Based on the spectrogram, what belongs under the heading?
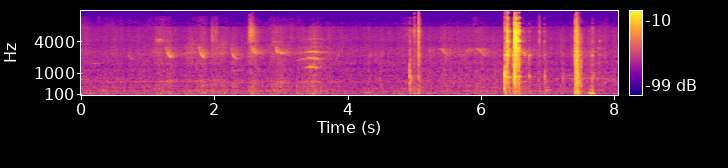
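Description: A small bird chirping in short, quick, falling notes, about two a second, in the first half. Then a few sharp knocks and clicks as wooden sticks are handled and set into the ground, the loudest about six and a half seconds in.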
